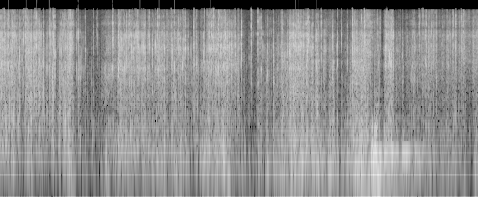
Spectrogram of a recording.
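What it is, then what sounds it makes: Paper sheet being crinkled. A small folded peach paper sheet is squeezed and crinkled with the fingers of both hands. It gives a dense, continuous crackle of sharp, bright crinkles over a soft low rumble, swelling and easing without clear gaps.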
